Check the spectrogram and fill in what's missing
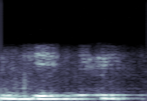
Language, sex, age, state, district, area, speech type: Hindi, female, 18-30, Madhya Pradesh, Hoshangabad, urban, conversation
